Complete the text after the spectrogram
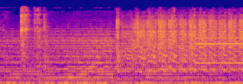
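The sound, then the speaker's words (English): A car engine cranks steadily with a low, droning mechanical churn, fairly loud, with a couple of brief rasping bursts but no sign of catching and starting. “try to start the car!”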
